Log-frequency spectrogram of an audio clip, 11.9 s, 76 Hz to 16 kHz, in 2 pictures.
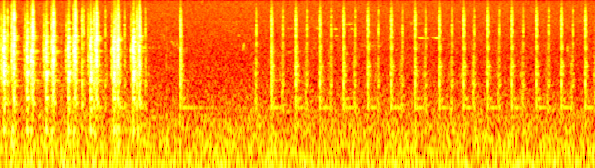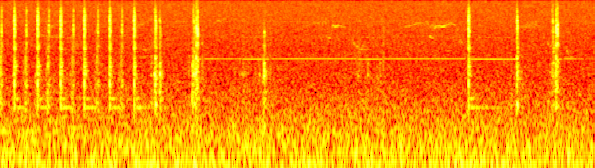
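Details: Geo Metro that won't crank, warm 65°F day, jumped with weak battery jump packs: quick uneven ticking a couple per second, no cranking; starter clicking, likely too little current, owner hopes starter isn't bad.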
